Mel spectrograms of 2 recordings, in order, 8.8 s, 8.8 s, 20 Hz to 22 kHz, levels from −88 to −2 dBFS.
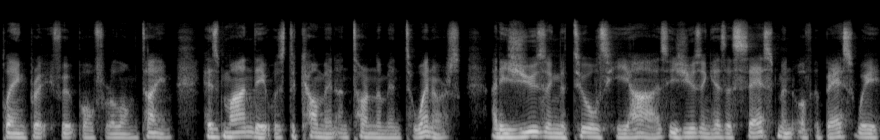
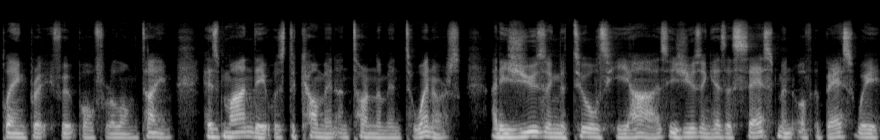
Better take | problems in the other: neither | none

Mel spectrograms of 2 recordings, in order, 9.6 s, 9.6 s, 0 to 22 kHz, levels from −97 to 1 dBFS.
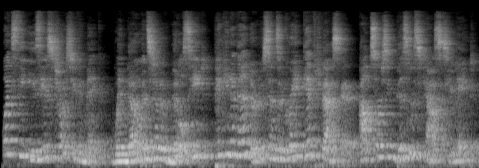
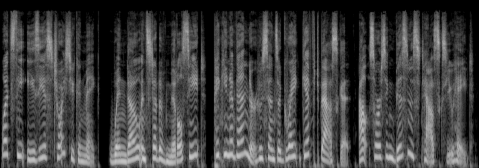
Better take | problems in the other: second | off-mic speech; far // room echo; strong; dies away in 1.1 s

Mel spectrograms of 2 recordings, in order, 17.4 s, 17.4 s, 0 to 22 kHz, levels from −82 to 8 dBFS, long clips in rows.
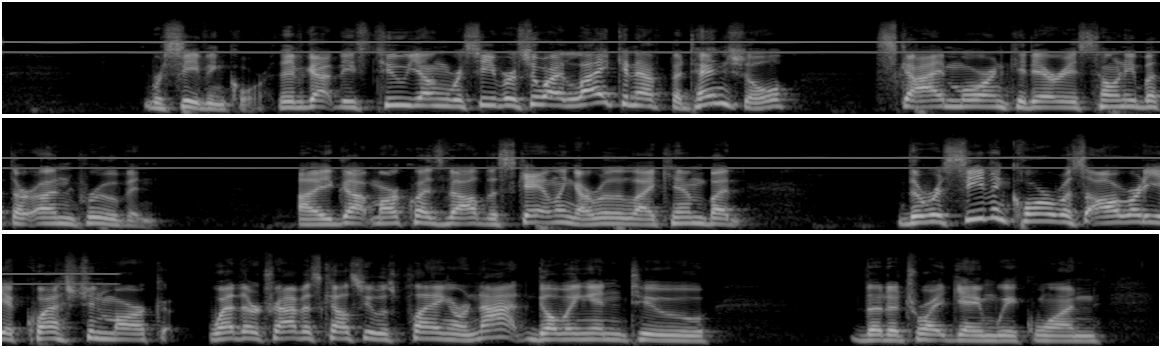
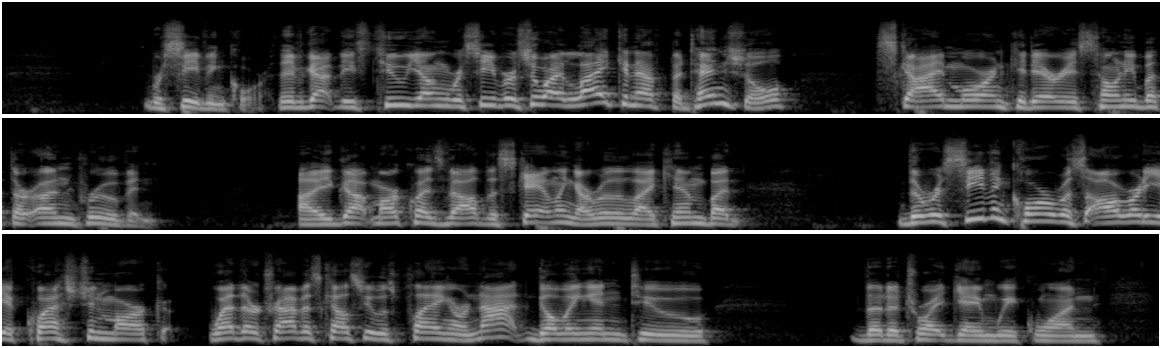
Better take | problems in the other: second | high-pitched whine; noticeable; until 12 s; 6 kHz, 10 dB below the speech

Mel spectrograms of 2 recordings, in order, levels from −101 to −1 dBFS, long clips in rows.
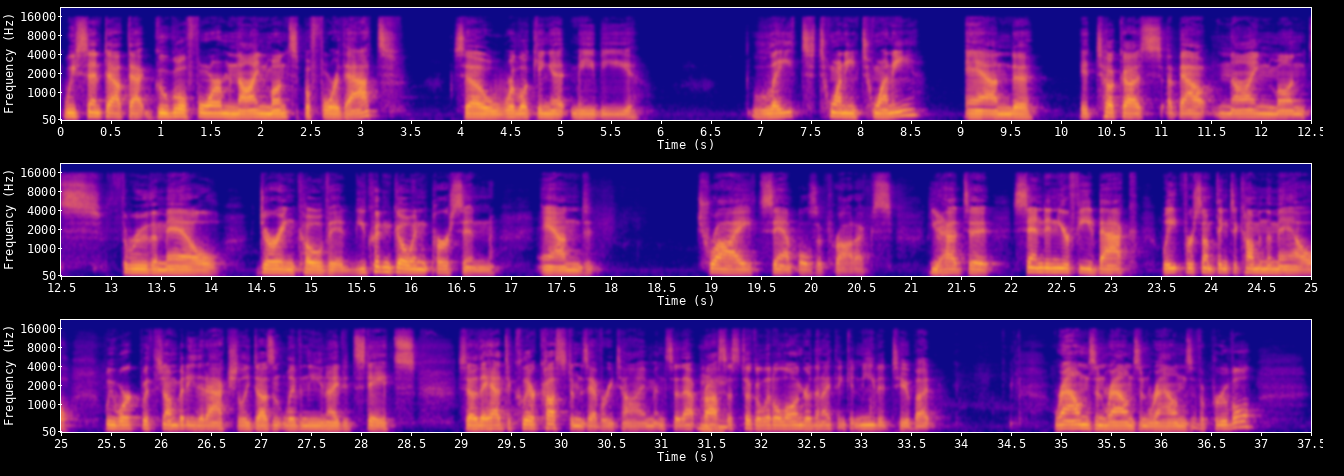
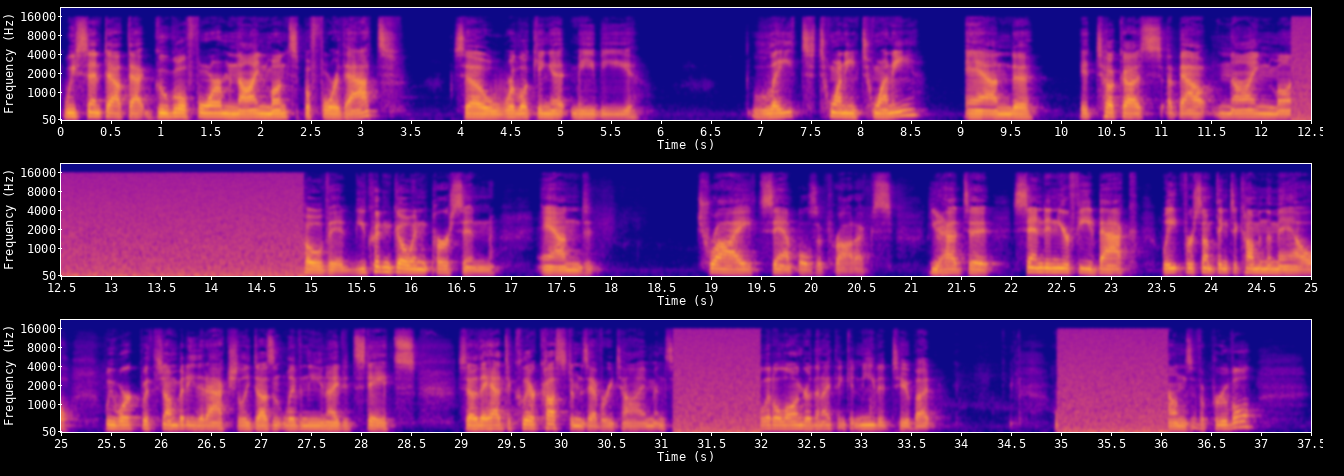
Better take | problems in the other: first | audio cutting out; filled with static; at 12 s for 2.5 s, at 31 s for 1 s and at 35 s for 1 s

